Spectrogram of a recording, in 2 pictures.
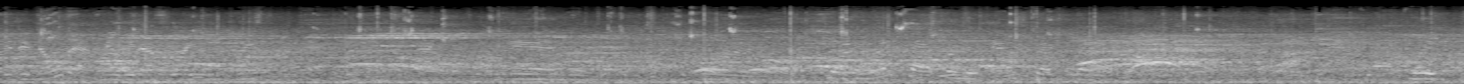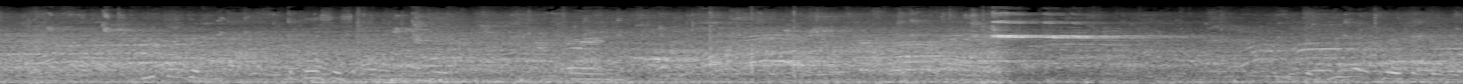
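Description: A crowd of players and spectators talks and calls out in a large echoing hall.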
